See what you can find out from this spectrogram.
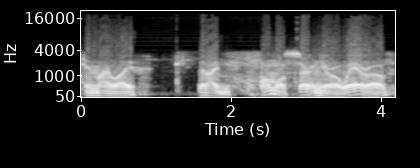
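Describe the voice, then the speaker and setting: A man talks at a fairly slow pace. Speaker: prank call recipient. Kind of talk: phone conversation. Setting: phone call.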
